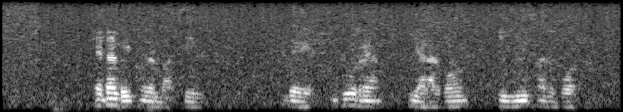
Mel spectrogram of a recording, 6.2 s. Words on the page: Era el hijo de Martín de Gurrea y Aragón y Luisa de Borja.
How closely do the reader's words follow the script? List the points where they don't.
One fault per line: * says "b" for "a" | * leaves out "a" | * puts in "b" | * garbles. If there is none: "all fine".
all fine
